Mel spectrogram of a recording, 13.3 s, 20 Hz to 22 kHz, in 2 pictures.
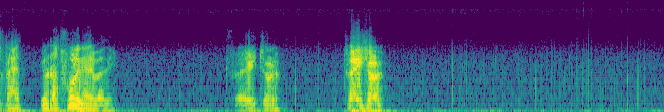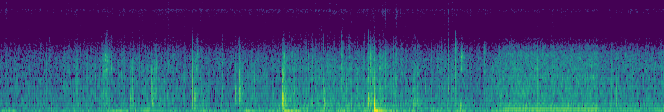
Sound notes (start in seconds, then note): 7.3 footsteps receding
